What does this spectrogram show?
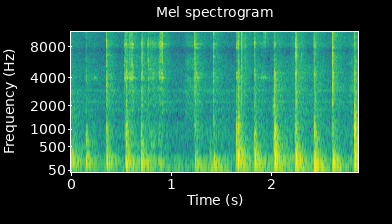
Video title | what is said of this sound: Toyota Auris SR180 Sill Repair MOT Welding | Sounds all tender on here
